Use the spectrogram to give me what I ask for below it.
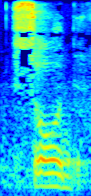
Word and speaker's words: sword: Sword. Very good. Remember that the U is silent.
